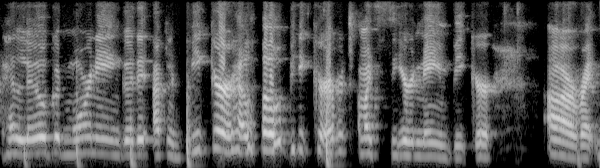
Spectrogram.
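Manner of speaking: ordinary delivery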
